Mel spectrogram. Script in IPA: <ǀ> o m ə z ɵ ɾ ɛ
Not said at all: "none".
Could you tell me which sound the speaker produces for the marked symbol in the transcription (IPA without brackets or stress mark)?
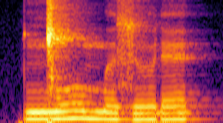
ŋ͡ǀ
